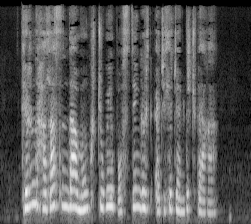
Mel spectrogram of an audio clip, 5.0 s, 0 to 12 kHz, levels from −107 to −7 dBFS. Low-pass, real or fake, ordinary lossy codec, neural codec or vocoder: 10.8 kHz; fake; AAC, 32 kbps; autoencoder, 48 kHz, 128 numbers a frame, DAC-VAE, trained on Japanese speech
